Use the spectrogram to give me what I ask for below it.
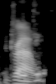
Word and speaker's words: drow: Drow. I used to always say drow, and then Mike, you muted. It's 100% drow.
